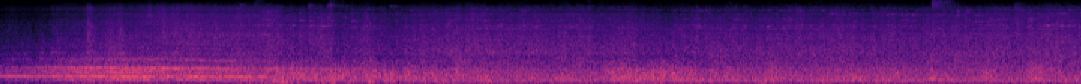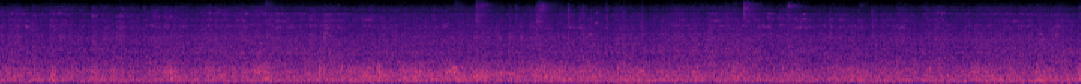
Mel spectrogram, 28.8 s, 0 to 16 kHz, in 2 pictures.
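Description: Indian Railways WAG-9 electric freight locomotive sounding its horn, a steady blast of about three seconds. The freight train then passes with a continuous rumble and clatter of wheels over the rail joints.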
